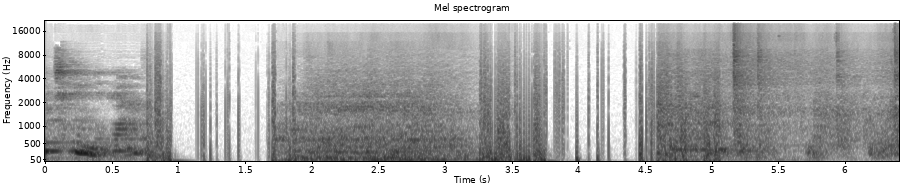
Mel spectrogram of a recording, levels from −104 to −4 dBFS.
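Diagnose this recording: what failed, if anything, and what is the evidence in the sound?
Codec stage: the sound turns grainy and rough rather than swirly, with bandwidth still reaching 20.2 kHz. This is likely Opus compression in music mode near 24 kbps, not MP3 holes.

Analogue wiring: an intermittent contact opens in two bursts, 0.76–1.87 s and 3.26–5.06 s, cutting out for 0.77 s and 0.83 s. Crackle at the edges sets it apart from clean network dropouts.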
